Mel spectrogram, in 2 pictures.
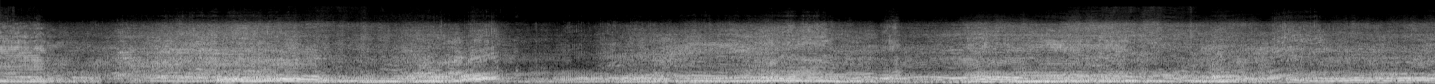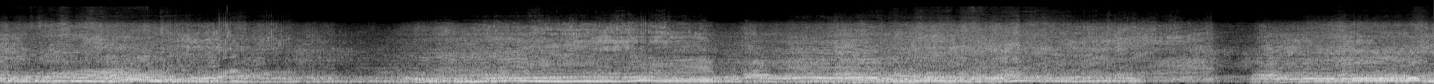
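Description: Motocross bike engines racing, revving up and falling back over and over as the riders open and close the throttle, with short dips about five seconds in and near the end.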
